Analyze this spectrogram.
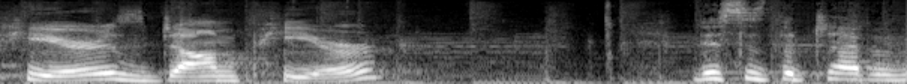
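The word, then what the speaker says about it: dhampir: do it correctly so this right here is dompier this is the type of vampire that I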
